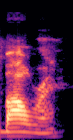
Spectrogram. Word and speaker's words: bodhrán: a reverse chinlock mmm it's pronounced bowren what amorous idea silent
